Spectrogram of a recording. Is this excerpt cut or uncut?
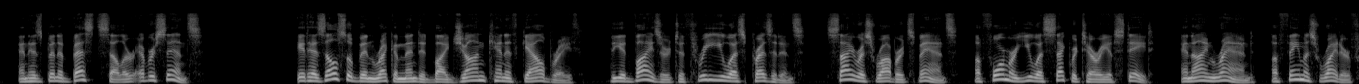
uncut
